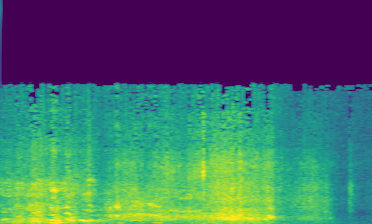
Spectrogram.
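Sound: car arriving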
